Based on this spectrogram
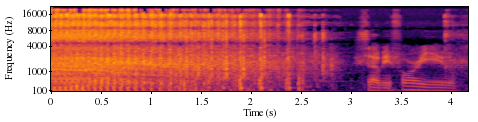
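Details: Craftsman DLS 3500 limited-edition riding mower single engine after $20 carburetor kit (new fuel filter, gas line, plug, oil filter, gaskets), previously surging at start; now runs with even steady beat, about four pulses a second, no misses; normal running.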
